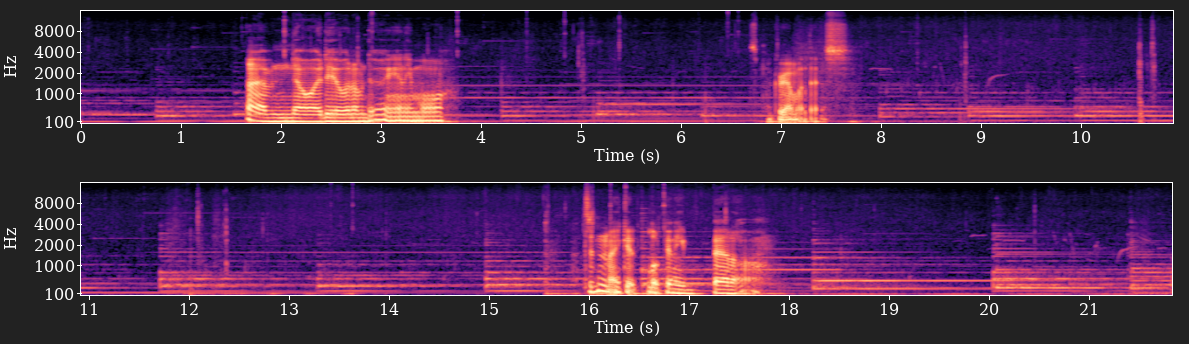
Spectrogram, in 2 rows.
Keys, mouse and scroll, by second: 2.9 alt+click, 4.5 alt+middle click, 6.5 click, 12.7 alt+scroll up 2, 13.4 alt+middle click, 14.0 alt+scroll up 2, 14.9 alt+scroll up 2, 16.2 alt+middle click.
